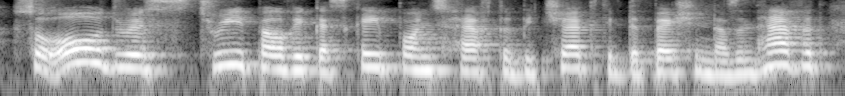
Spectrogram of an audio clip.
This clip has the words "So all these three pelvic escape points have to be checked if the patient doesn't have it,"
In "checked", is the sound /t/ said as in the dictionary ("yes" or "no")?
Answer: yes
